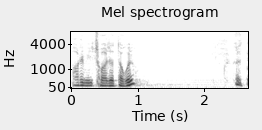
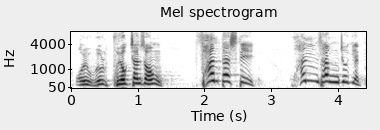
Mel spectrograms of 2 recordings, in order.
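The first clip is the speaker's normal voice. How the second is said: bright, rising "fantastic, 환상적이야" cheer; cheerful praise; 4 semitones higher, 3 dB louder than usual. Retold or imitated. Churchgoer praising the group's hymn after service, excited. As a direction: lift them up with delighted praise. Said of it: "끝나고 나면".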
